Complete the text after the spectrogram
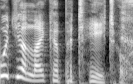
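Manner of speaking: bad Irish accent, high, loud, fully committed. Speaker recalls how they delivered a line, in their worst irish accent. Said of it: "with my worst Irish accent".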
